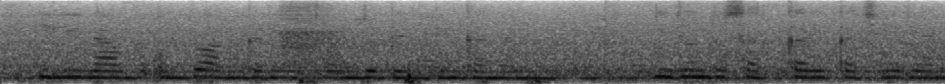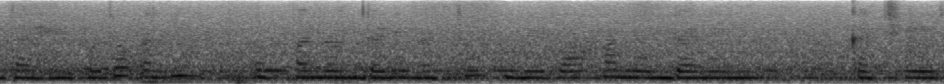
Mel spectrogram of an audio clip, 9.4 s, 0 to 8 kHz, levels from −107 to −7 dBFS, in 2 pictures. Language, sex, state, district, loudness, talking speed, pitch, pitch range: Kannada, female, Karnataka, Chamarajanagar, -17 LUFS, 95 wpm, 235 Hz, 225-245 Hz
